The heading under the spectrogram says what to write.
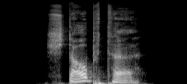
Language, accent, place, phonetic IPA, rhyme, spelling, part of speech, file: German, Germany, Berlin, [ˈʃtaʊ̯ptə], -aʊ̯ptə, staubte, verb, De-staubte.ogg
- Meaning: inflection of stauben: 1. first/third-person singular preterite 2. first/third-person singular subjunctive II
